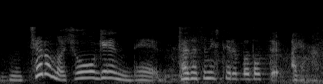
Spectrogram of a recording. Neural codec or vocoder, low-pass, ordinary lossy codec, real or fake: codec, 16 kHz, 1 kbps, X-Codec, WavLM features, trained on Multilingual LibriSpeech; 7.2 kHz; MP3, 24 kbps; fake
